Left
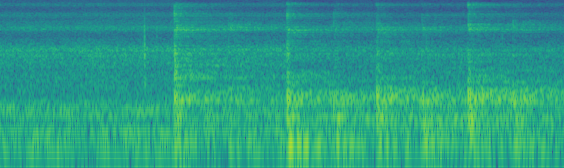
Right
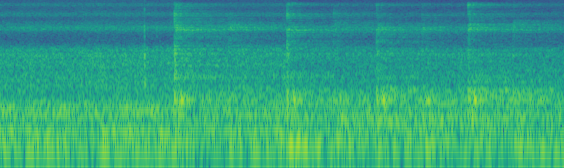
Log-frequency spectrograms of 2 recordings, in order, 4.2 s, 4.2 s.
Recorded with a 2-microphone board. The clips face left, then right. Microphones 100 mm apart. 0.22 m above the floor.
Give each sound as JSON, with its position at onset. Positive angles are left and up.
{"t": 1.3, "sound": "running footsteps", "side_deg": -5, "distance_m": 2.5}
